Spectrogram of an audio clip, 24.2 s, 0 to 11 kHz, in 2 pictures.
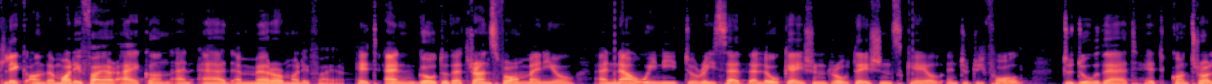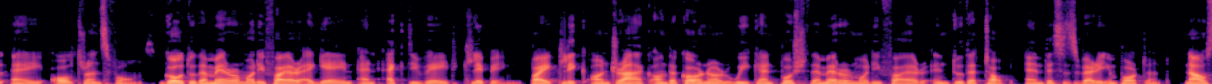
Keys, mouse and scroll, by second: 0.0-2.8 drag, 2.8-3.2 scroll down 2, 3.2-4.6 middle drag, 4.6 n, 9.6-11.7 middle drag, 11.7 ctrl+a, 13.7 scroll up 3, 16.0-19.7 drag, 20.9-22.8 drag, 22.8 scroll up 2, 23.1-24.2 middle drag.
